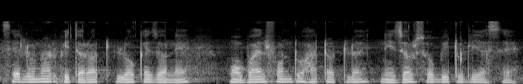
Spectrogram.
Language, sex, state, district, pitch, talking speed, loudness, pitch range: Assamese, male, Assam, Kamrup Metropolitan, 115 Hz, 160 wpm, -17 LUFS, 110-120 Hz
